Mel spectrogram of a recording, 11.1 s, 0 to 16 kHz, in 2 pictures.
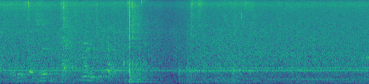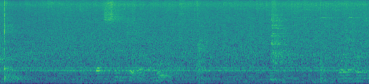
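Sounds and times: room noise hiss: 0.0s - 11.0s
body thumping on a mat: 1.0s - 3.9s.

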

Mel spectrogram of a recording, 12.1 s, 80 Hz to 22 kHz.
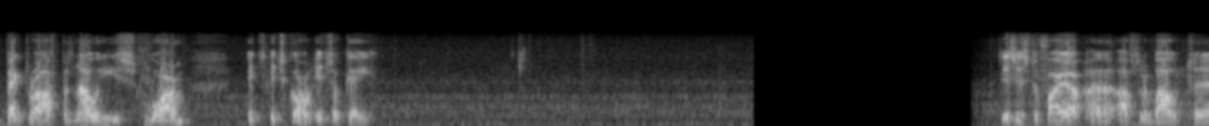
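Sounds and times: wood fire hissing: 0.4s - 3.8s.

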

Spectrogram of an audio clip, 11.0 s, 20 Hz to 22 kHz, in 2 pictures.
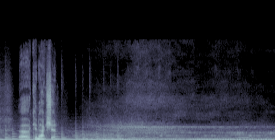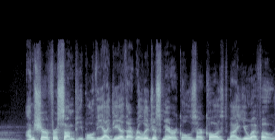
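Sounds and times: steady low hum: 0.0s - 6.2s
synthesizer drone: 0.0s - 6.3s.

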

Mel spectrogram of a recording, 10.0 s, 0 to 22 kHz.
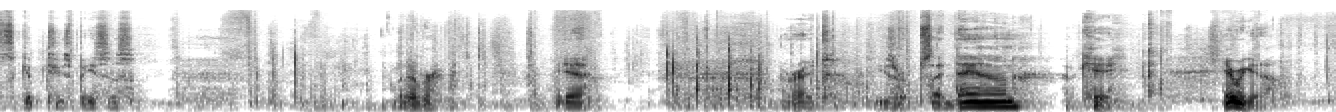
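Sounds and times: plastic page rustling: 1.6s - 10.0s
card scraping against plastic: 1.7s - 10.0s.

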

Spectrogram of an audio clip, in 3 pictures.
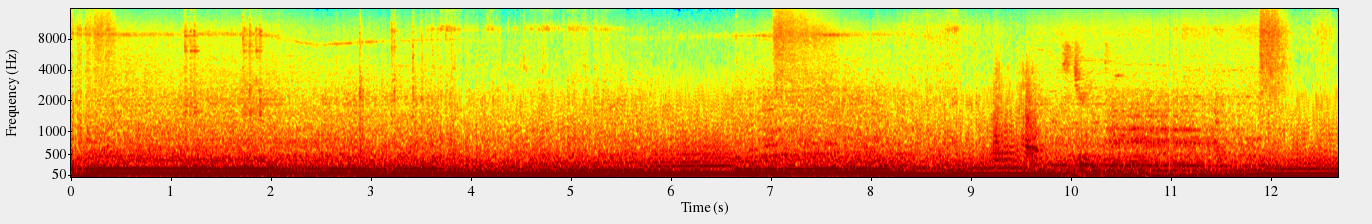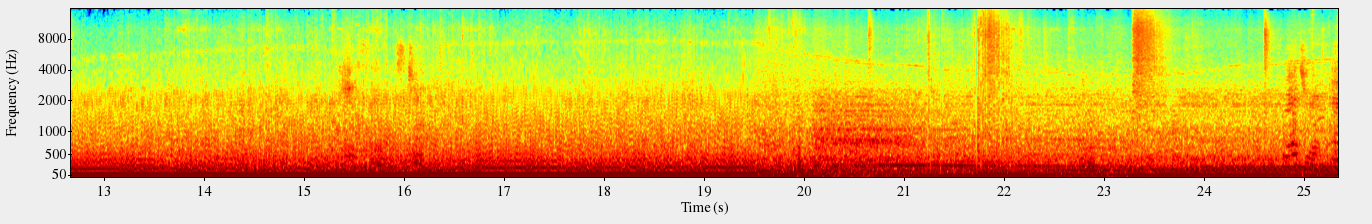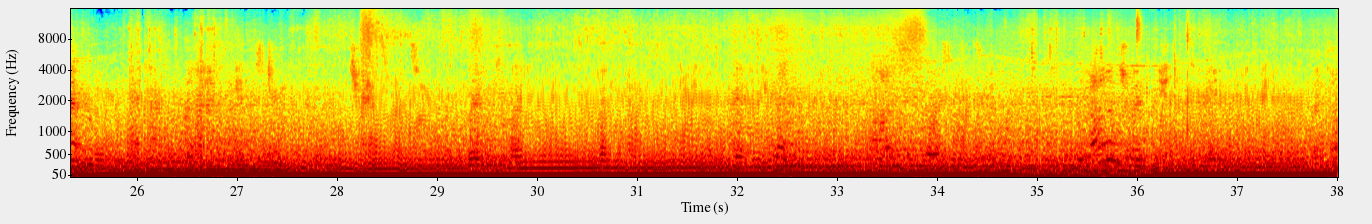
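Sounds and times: rattles: 0.0s - 5.9s
bus diesel engine drone: 0.0s - 38.0s.

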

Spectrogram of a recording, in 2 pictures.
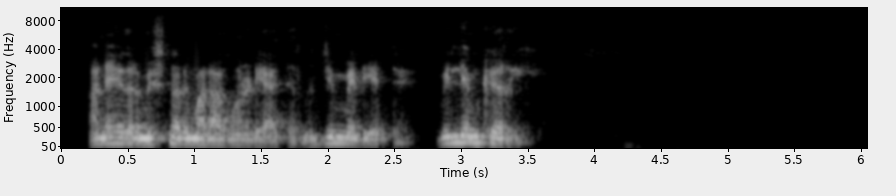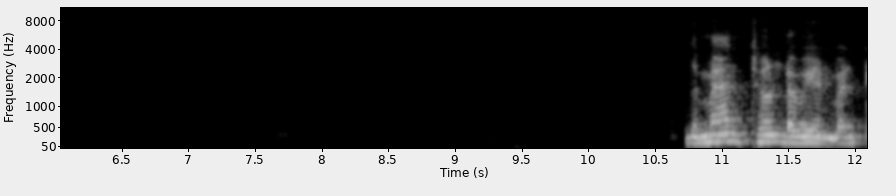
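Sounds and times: man speaking: 0.2s - 3.7s, 10.7s - 12.0s.

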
